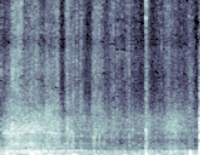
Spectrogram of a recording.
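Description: Near silence, with faint rustling of trading cards being handled in the hands and one small tick about one and a half seconds in.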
